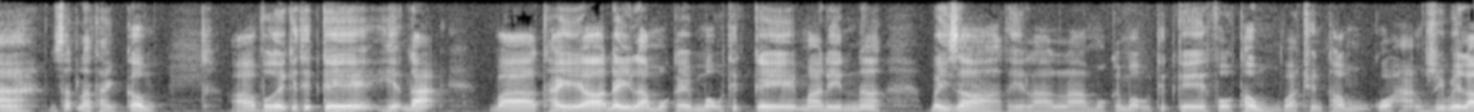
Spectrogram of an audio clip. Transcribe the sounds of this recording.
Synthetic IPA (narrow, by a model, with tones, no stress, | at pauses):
aː˧zə˦˥t̚laː˨˩t̪ʰɛ˨˩ŋ̟kə˧wŋ͡m | ʔvəː˨˦jkaː˨˦t̪ʰi˦˥ə˥˦ke˨˦hḭ˧˨ənɗa̰ː˧˨j | vaː˨˩t̪ʰa˧jɗə˧jlaː˨˩mo˨˩t̚kaː˨˦jmə̰˧˥wt̪ʰi˦˥ət̚ke˨˦maː˨˩ɗe˨˦nː˧ | ɓə˧jzəː˨˩t̪ʰi˨˩laː˨˩laː˨˩mo˨˩t̚kaː˨˦jmə̰˧˥wt̪ʰi˦˥ət̚ke˨˦fo˧˩t̪ʰə˧wŋ͡mvaː˨˩t͡ɕwi˨˩ənt̪ʰə˨˦wŋ͡mku˧˩əha̰ː˧˥ŋzi˧ɓe˧la˧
